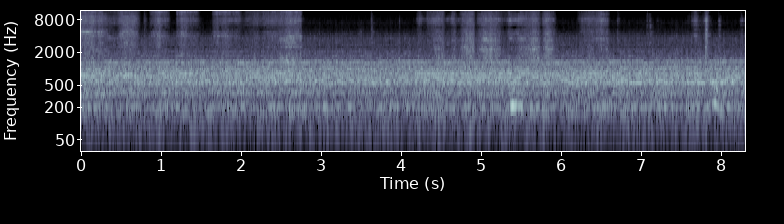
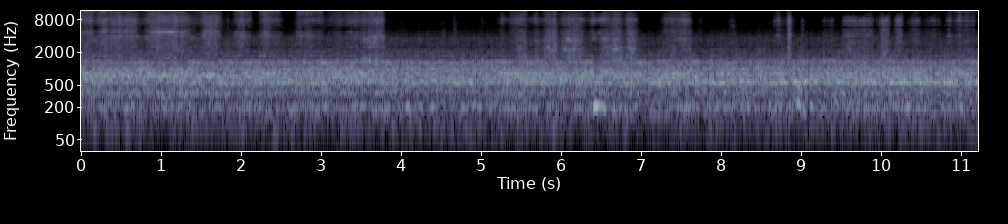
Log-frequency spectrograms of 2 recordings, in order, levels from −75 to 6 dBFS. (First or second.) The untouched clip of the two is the first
